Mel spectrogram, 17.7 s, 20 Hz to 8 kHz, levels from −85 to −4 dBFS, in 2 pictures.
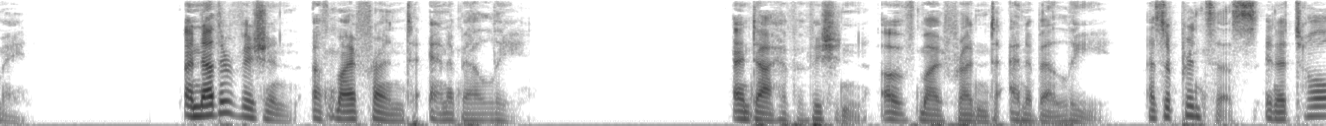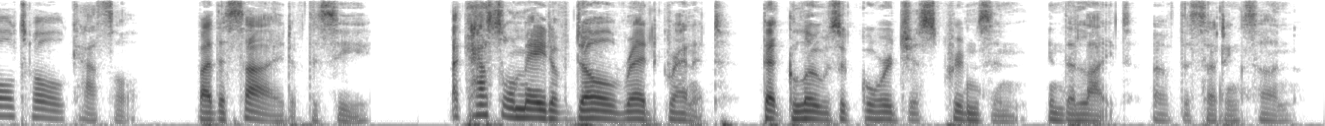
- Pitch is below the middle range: Yes, low, 120 Hz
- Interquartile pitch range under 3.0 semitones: No, average, 4.6 semitones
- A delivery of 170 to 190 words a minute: Yes, average, 175 wpm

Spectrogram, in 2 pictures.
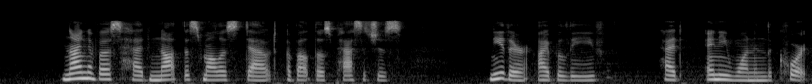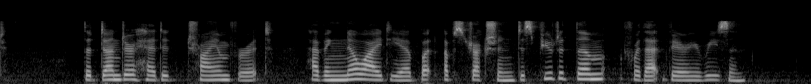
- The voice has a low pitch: No, high, 205 Hz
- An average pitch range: No, narrow, 2.1 semitones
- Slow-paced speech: Yes, slow, 130 wpm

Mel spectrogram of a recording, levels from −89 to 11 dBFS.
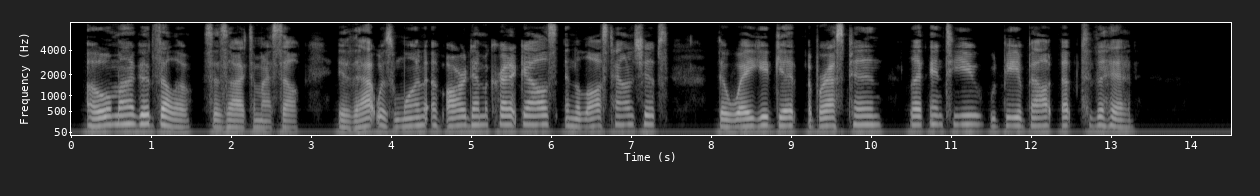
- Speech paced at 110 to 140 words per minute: No, average, 155 wpm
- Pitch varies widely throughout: No, average, 3.7 semitones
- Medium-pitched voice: Yes, medium, 170 Hz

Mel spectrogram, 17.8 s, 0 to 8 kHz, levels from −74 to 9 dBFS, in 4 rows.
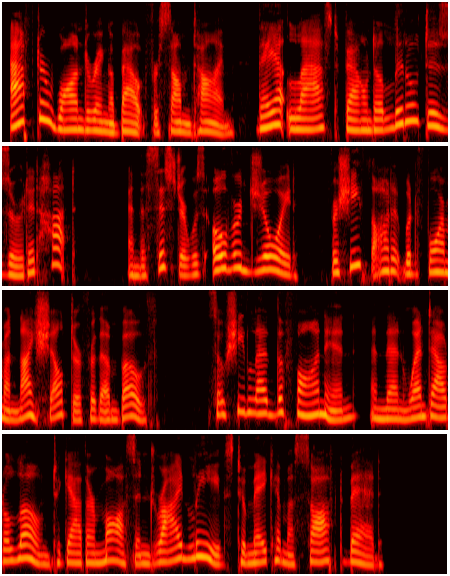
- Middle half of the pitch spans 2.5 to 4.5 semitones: No, wide, 5.5 semitones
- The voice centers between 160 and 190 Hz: Yes, medium, 185 Hz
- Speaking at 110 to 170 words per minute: No, average, 180 wpm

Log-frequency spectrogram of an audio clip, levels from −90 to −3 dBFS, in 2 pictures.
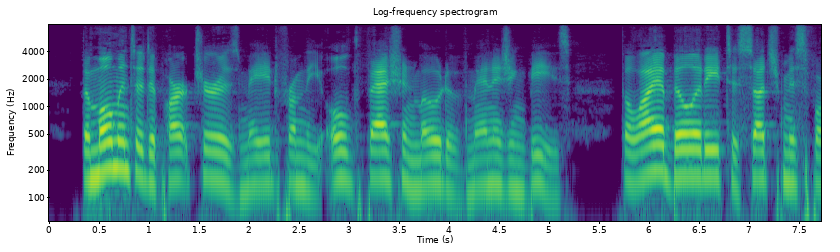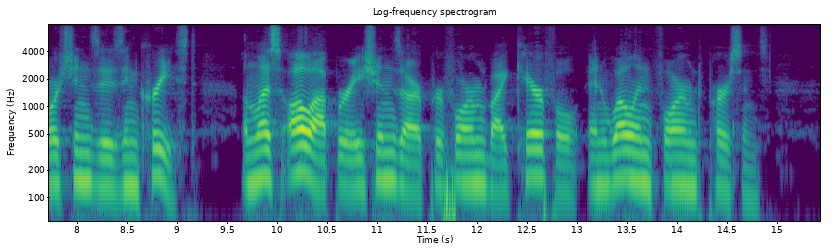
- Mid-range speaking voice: Yes, medium, 145 Hz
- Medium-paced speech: No, slow, 125 wpm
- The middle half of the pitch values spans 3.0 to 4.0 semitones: Yes, average, 3.5 semitones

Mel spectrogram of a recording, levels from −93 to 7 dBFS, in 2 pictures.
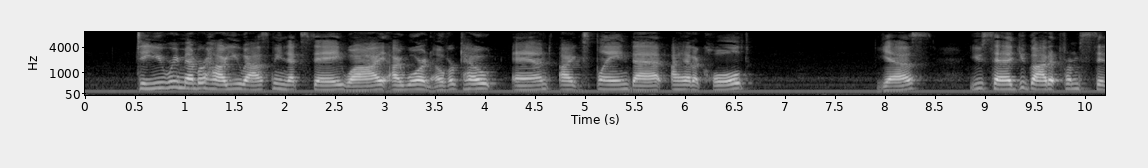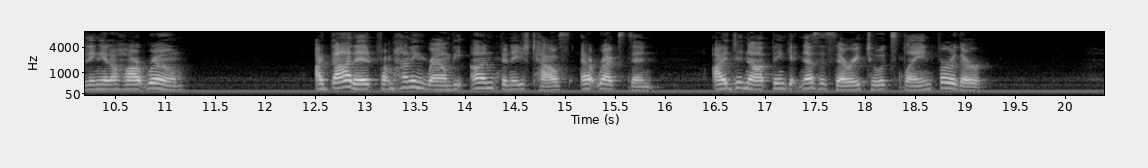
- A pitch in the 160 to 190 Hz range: Yes, medium, 185 Hz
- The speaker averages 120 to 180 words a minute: Yes, average, 160 wpm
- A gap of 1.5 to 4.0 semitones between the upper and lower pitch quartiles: Yes, average, 3.4 semitones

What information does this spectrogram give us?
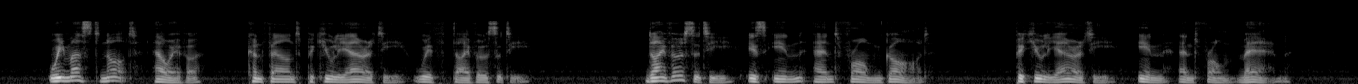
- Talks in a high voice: No, low, 120 Hz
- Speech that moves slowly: Yes, slow, 85 wpm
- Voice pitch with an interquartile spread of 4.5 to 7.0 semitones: Yes, average, 5.3 semitones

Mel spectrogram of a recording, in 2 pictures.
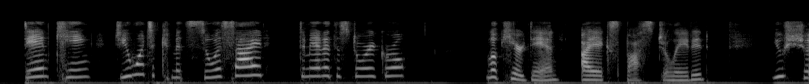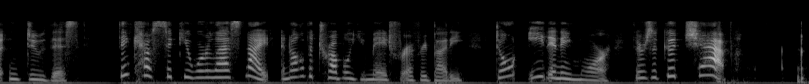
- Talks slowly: No, average, 165 wpm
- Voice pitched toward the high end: Yes, very high, 315 Hz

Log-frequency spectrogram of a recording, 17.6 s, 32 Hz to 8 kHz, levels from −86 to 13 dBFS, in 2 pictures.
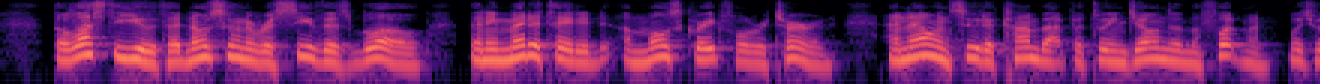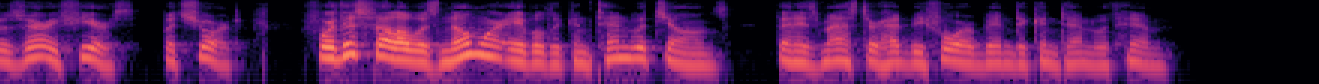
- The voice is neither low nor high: Yes, medium, 150 Hz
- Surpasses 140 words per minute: Yes, average, 180 wpm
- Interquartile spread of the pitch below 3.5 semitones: No, average, 4.9 semitones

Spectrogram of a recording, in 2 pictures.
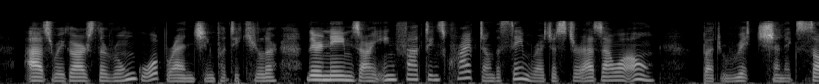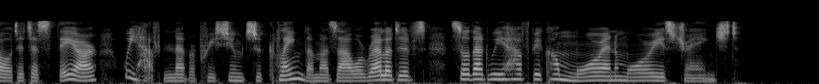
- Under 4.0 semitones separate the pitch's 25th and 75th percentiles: No, wide, 5.4 semitones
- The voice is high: No, medium, 175 Hz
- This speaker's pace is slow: No, average, 170 wpm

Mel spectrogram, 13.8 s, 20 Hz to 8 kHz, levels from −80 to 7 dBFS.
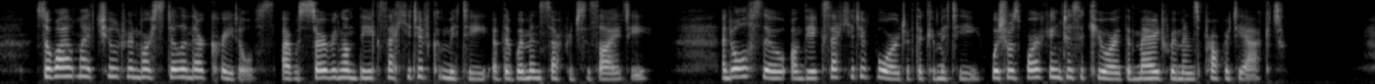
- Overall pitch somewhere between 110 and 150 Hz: No, very high, 255 Hz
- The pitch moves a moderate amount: Yes, average, 3.0 semitones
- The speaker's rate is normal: Yes, average, 175 wpm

